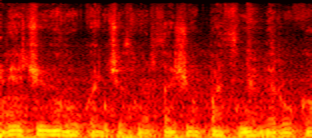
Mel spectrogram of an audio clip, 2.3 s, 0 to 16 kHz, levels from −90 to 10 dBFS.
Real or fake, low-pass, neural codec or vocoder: real; 14.4 kHz; none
